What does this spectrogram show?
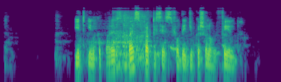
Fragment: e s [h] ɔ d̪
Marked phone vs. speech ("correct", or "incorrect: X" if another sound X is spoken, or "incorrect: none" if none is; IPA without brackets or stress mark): incorrect: f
